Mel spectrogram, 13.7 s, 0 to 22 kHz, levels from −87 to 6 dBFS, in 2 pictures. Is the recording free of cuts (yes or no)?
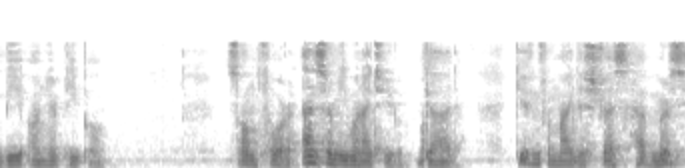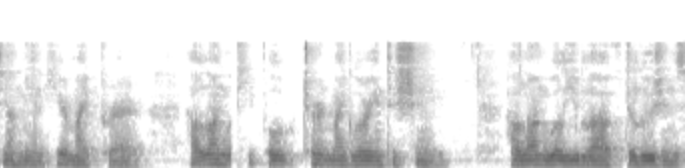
no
